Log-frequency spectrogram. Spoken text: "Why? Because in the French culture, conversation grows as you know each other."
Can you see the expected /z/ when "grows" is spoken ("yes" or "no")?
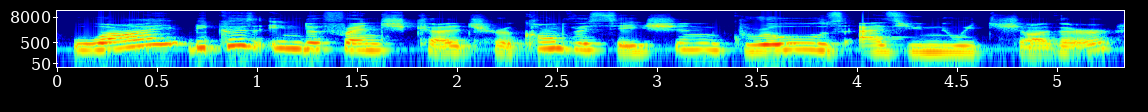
yes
